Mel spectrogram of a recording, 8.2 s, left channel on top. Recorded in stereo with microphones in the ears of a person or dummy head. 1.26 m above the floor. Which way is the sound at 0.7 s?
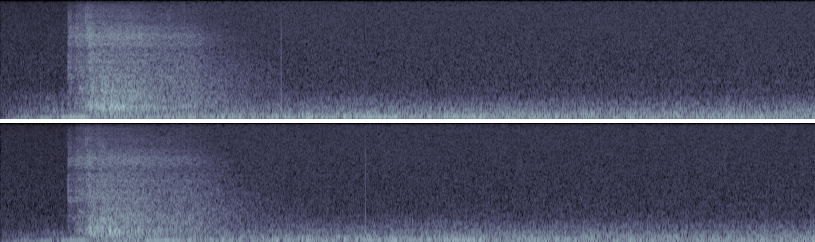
15° right (ahead or behind).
